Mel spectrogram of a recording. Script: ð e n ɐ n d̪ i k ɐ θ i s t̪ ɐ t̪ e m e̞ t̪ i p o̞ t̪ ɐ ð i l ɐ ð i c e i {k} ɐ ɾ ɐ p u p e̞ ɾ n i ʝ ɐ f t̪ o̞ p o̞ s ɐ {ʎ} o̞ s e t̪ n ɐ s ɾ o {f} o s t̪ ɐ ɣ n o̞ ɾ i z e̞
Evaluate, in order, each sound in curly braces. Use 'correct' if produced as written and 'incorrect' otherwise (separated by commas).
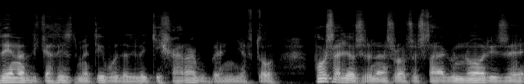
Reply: incorrect, correct, incorrect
